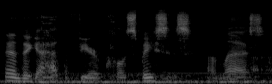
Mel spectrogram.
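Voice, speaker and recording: A man's voice: mid-range voice, moderate pace, background noise. A man livestreaming a visual novel, reading it aloud theatrically and reacting as he goes. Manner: theatrical, swings from hushed narration to shouting.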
